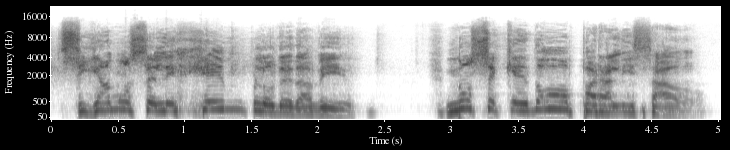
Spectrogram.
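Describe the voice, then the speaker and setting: A man, a pastor, preaching a sermon with dramatic pauses and acted-out quotes. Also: high-pitched, sing-song, bright, forceful tone, a little hiss or hum.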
